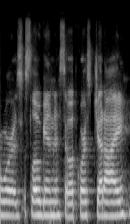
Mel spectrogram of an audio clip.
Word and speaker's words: GEDI: So of course, Jedi is spelled with a G, but pronounced like a la Star Wars.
